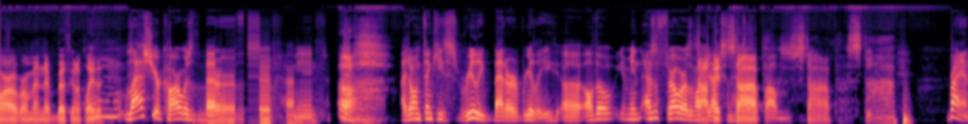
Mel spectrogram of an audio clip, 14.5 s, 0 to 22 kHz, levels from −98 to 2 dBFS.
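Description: Hard clipping first hits the speech at 1.98 s and 2.54 s. Peaks overrun a stage by about 1 dB and are cut flat. Each gives a brief crackle.

From 2.91 to 4.81 s the speech turns to a rigid, metallic buzz at 66.8 Hz. It still roughly tracks the speech. The likely cause is robotic sound from repeated short buffers. A chunk of about 15 ms is replayed over and over, and most of the real audio in this stretch is lost.

Clipping returns at 5.15 to 5.24 s, overdriven by about 2 dB. It comes back right after "mean as a thrower", from 10.48 to 11.28 s, also at about 2 dB. It then crackles briefly at 13.56 s and 14.28 s, at about 1 dB.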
